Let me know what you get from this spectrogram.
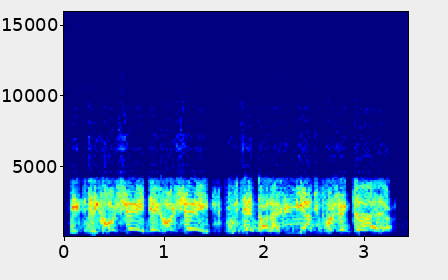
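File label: searchlite, mood medium, French; War Thunder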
